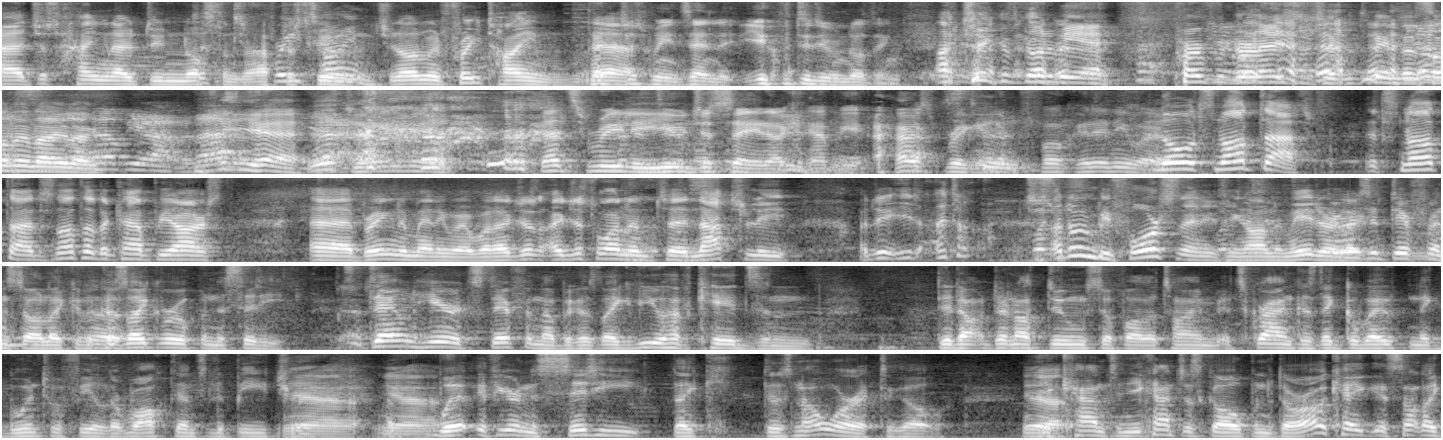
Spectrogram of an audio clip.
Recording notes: live from Murphy's Pub on Brandon Pier in Kerry for pints and chats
